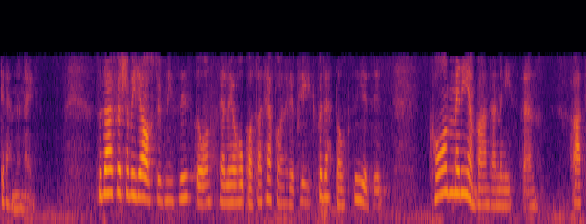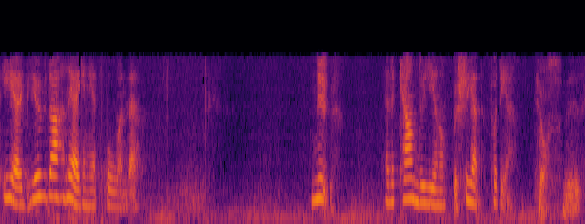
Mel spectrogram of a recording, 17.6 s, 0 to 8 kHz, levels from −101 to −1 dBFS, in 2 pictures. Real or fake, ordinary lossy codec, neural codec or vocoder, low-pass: fake; AAC, 16 kbps; codec, 16 kHz, 0.5 kbps, X-Codec, HuBERT features, trained on LibriSpeech; 7.2 kHz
